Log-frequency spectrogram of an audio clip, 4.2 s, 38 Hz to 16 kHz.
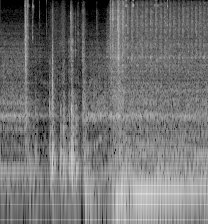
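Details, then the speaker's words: V8 in an orange Suburban after retightening the exhaust manifold, suspected leaking between the paired ports. It cranks and catches into a rough idle with a faint, quick puffing tick, and the manifold still leaks, so the fix didn't work. "okay yeah let's see it still leaks god damn it"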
